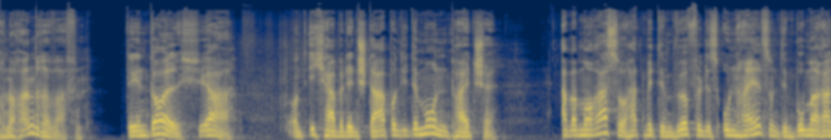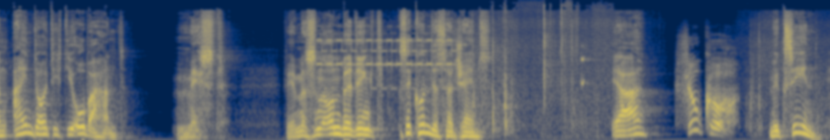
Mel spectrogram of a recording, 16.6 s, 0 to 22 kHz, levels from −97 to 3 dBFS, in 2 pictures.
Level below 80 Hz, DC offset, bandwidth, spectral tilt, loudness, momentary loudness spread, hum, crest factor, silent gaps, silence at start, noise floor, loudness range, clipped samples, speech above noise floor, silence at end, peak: -48 dBFS; under 0.1%; 19.5 kHz; -4.5 dB/octave; -15 LUFS; 15 LU; none; 14 dB; none; 0 s; -61 dBFS; 2 LU; under 0.1%; 45 dB; 0.1 s; -2 dBFS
